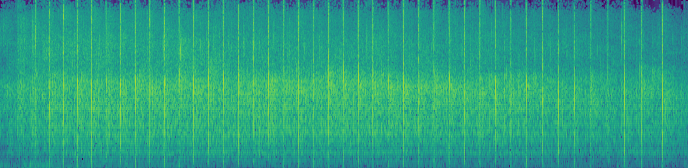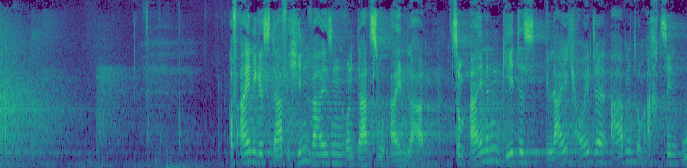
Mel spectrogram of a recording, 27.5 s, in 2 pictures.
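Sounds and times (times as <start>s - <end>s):
audience applause for musicians: 0.0s - 14.5s
speech: 18.8s - 27.4s.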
